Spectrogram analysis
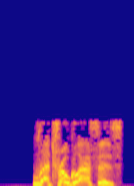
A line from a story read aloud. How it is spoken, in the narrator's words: he called out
